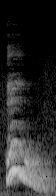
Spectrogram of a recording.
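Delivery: high, loud whoop; excited whoop. Real, not acted. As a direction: cheer the class on with a whoop. Coach cheering during the set.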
